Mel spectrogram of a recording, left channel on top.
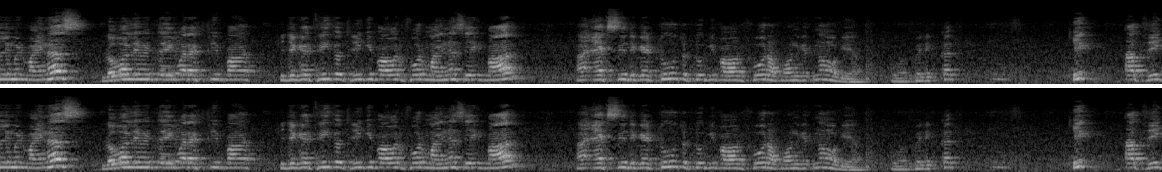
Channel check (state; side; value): identical; both; correlation 1.00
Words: minus lower limit, तो एक बार x की पावर की जगह 3, तो 3 की पावर 4 माइनस एक बार x की जगह 2, तो 2 की पावर 4 अपॉन कितना हो गया 4, कोई दिक्कत, ठीक। अब 3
